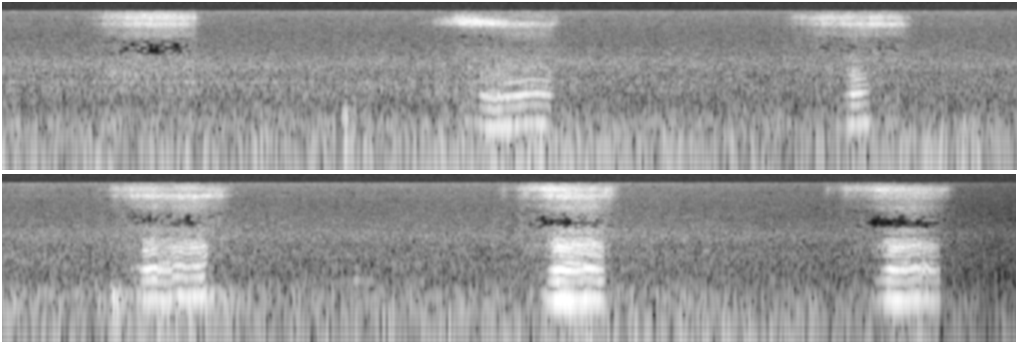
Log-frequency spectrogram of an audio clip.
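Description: A British Shorthair cat snores softly, each breath a low rasping rattle repeated every two to three seconds.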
